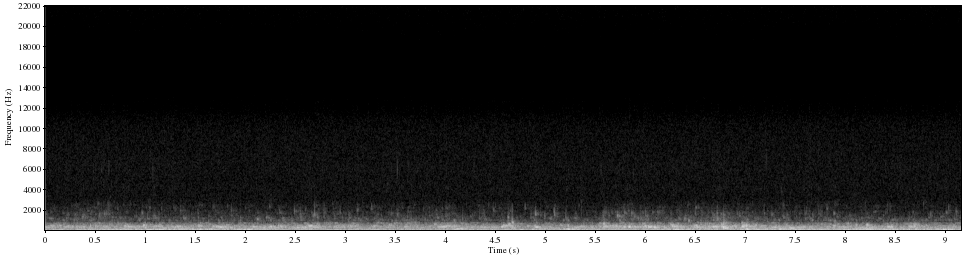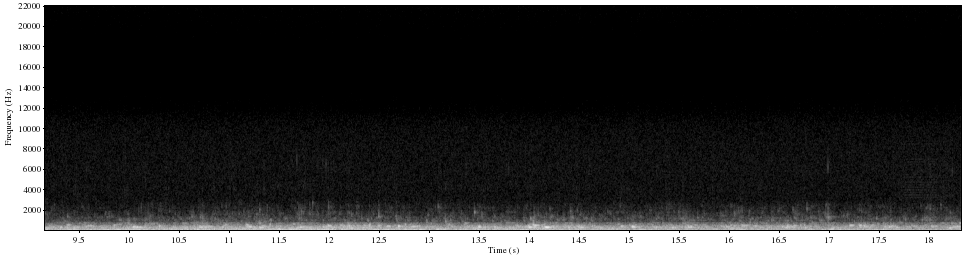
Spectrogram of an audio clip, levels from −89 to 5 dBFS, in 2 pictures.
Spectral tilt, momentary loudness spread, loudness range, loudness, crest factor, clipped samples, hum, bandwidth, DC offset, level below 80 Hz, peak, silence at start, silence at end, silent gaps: -12 dB/octave; 6 LU; 5 LU; -22 LUFS; 16 dB; under 0.1%; none; 2.8 kHz; under 0.1%; -26 dBFS; -4 dBFS; 0 s; 0 s; none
